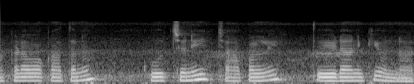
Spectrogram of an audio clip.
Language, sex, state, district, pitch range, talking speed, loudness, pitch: Telugu, female, Andhra Pradesh, Srikakulam, 170-200 Hz, 100 wpm, -15 LUFS, 175 Hz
